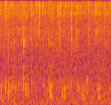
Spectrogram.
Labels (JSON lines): {"label": "ambient", "recorder": "HydroMoth"}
